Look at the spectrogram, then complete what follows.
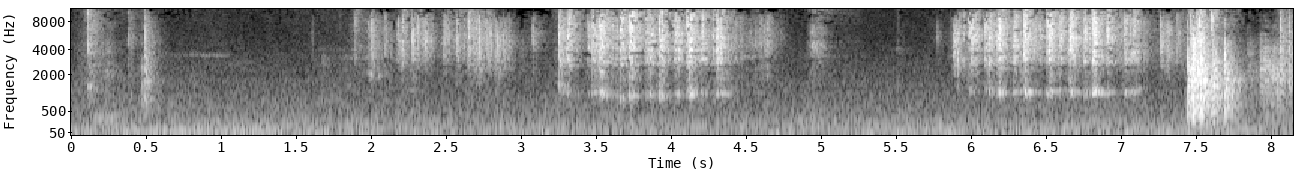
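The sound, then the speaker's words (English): A large handful of dice rattles and clatters in several bursts, shaken hard and spilling out, with quiet gaps between the loud, bright rattling spells. No one speaks. “I'm only on 27 dice.”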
